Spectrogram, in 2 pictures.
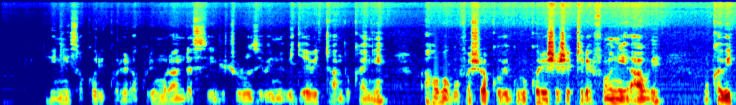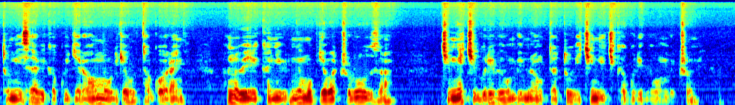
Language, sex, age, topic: Kinyarwanda, male, 18-24, finance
